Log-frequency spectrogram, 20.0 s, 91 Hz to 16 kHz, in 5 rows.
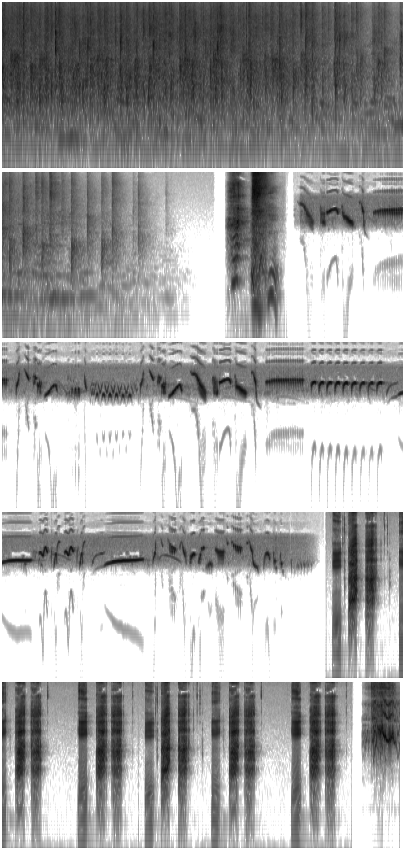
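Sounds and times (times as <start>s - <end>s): songbird singing: 7.0s - 15.2s.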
